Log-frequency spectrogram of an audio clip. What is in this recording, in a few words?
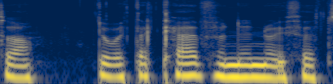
"cefn", Welsh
